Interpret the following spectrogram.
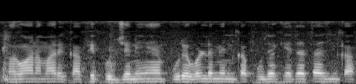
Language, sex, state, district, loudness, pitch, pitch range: Hindi, male, Haryana, Jhajjar, -15 LUFS, 130 Hz, 125-130 Hz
